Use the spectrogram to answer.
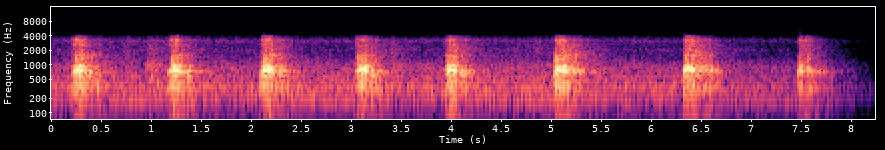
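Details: Dog with chronic goose honk cough, a key sign of tracheal collapse: eight harsh, honking coughs about once a second.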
